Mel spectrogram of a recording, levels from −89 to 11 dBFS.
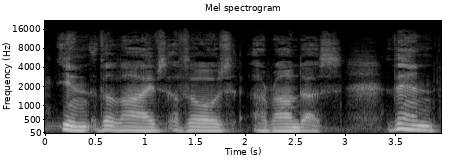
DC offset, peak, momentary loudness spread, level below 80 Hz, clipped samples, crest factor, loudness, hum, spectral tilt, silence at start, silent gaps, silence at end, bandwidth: under 0.1%; -6 dBFS; 19 LU; -64 dBFS; under 0.1%; 16 dB; -23 LUFS; none; -7.5 dB/octave; 0.15 s; none; 0.05 s; 14 kHz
